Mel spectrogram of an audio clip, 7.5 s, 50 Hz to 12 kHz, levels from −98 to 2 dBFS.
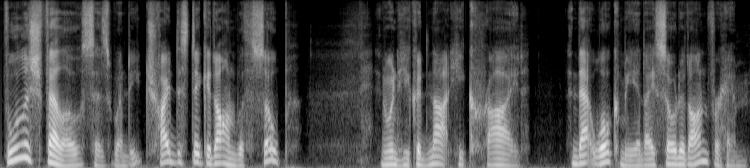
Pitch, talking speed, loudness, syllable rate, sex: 130 Hz, 240 wpm, -20 LUFS, 5.4 syllables/s, male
